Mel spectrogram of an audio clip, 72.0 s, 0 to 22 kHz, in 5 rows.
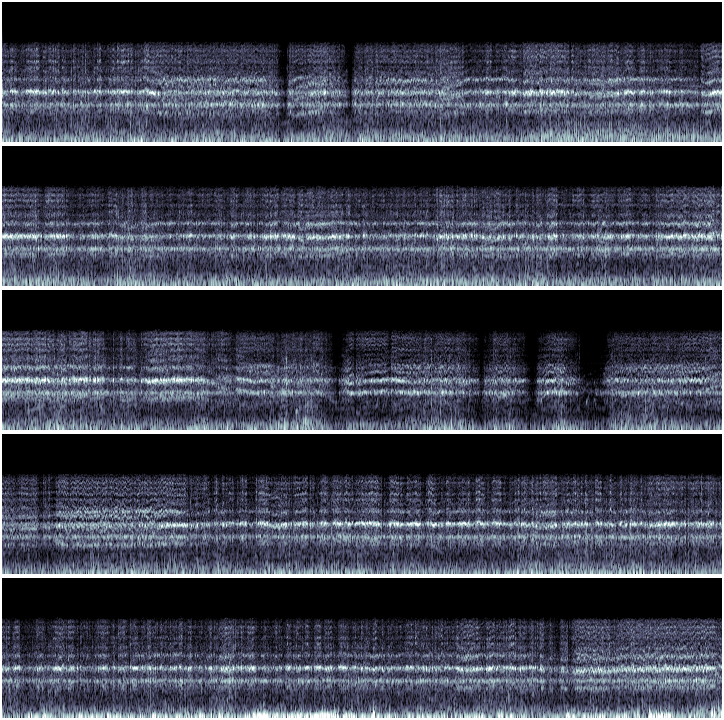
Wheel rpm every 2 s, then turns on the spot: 230, 230, 180, 130, 200, 220, 220, 230, 220, 230, 230, 230, 230, 230, 230, 240, 200, 120, 140, 80, 80, 170, 210, 220, 230, 230, 230, 230, 230, 230, 230, 230, 230, 230, 210, 190.
38-40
